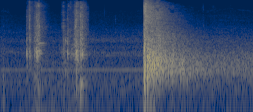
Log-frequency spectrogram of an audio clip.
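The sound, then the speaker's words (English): A gunshot sound effect: two short, softer bursts come first, then one sharp, loud bang with a lingering, fading tail. “All right, we're going to find another gun. That just sounds weak.”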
